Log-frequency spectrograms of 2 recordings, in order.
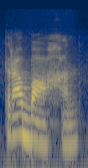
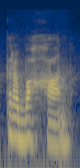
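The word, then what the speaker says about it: trabajan: слог Да например слово они работают будет читаться как рабахан а очень часто читают как тарабахан Да но это неправильно инфинитив трабахар но они работают и штробахан потому что заканчивается на читаем с ударением на предпоследний слог то же самое с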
